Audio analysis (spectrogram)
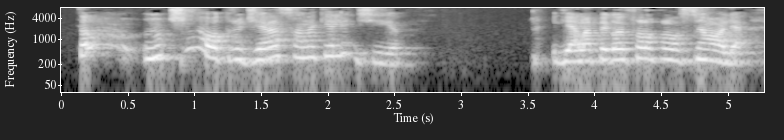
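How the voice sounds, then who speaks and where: High-voiced woman from Goiás telling a story. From Goiás, Brazil. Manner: animated, acts out quoted dialogue. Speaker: guest telling her story. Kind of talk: casual storytelling on a live stream. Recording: echoey room audio from a live stream.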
